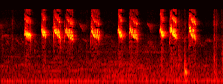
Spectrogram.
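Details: Golden-headed weaver, recorded as a lure to make other birds sing: clear, high, slightly buzzy chirps, singly and in quick pairs, roughly three a second, over a low steady hum.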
